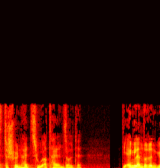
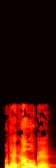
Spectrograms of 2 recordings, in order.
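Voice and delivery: much higher, louder swooning cry; rapturous; 11 semitones higher, 7 dB louder, slower than usual. Acted. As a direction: swoon over her eyes. Castellan raves about her.

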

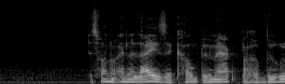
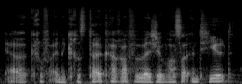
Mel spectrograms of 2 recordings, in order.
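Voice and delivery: plain reading voice

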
